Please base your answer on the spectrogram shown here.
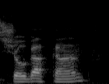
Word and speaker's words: Shogakukan: The Japanese one is, I think the pronunciation is Shogakukan, and this is always available because books are easier to find in Japan.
